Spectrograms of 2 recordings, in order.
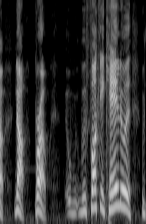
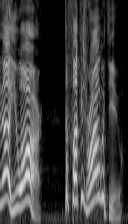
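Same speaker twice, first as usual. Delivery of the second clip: incredulous retort; 8 semitones higher, 4 dB louder than usual. Retold or imitated. Arguing back at friend.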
